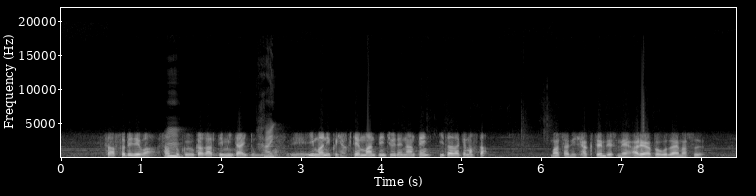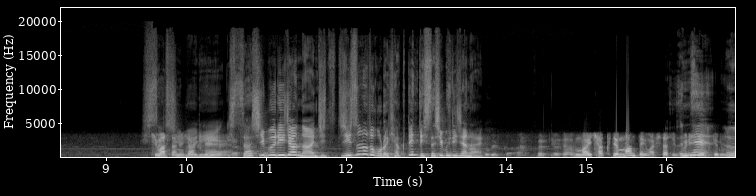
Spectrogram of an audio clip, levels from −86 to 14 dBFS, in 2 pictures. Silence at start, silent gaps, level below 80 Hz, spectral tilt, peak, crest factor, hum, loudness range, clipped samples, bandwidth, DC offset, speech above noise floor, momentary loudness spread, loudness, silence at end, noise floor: 0.55 s; none; -72 dBFS; -3.5 dB/octave; -2 dBFS; 18 dB; none; 4 LU; under 0.1%; 19.5 kHz; under 0.1%; 33 dB; 12 LU; -19 LUFS; 0 s; -53 dBFS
